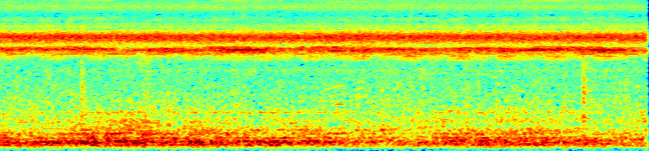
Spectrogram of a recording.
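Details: Crickets chirping in a backyard in Virginia on a summer night: a dense, steady high-pitched trilling band that holds without pause throughout, with a faint low rumble of distant background noise underneath.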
